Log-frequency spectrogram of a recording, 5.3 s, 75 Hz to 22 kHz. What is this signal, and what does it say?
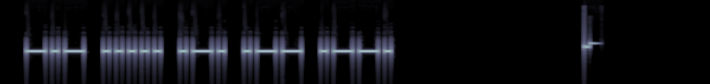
Morse code, heard as a keyed tone, about 24 wpm, 700 Hz. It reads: K5RWP
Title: NA SOTA Chaser Callsigns 25wpm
